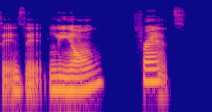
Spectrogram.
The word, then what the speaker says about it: Lyon: And you also had experience of living abroad in, how do you pronounce it? Is it Lyon, France? Lyon, yes, in Lyon.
